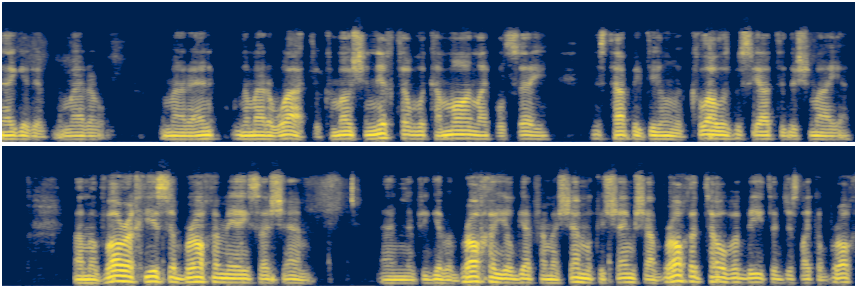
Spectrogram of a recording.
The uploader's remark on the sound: Live On Zoom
